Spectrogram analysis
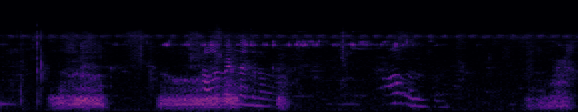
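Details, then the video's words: Fighting puppies growl in two long rasping bursts, then a short run of thin, descending whimpering yelps, followed by another low growl. Indoor setting, with a voice faintly present. "Puppies Fighting !"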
